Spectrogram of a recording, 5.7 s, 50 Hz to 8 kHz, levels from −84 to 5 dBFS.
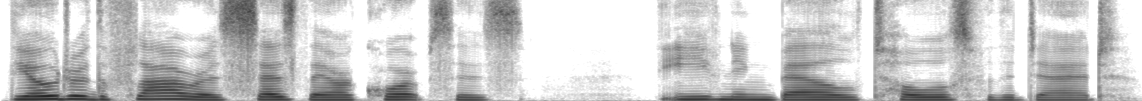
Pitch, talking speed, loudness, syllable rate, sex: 200 Hz, 170 wpm, -19 LUFS, 4.6 syllables/s, female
